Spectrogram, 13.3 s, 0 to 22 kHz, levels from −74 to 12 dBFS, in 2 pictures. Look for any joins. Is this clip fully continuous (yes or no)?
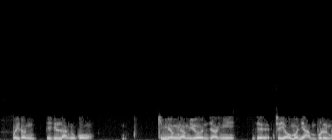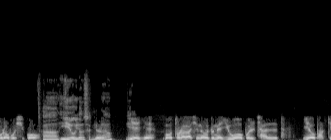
no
